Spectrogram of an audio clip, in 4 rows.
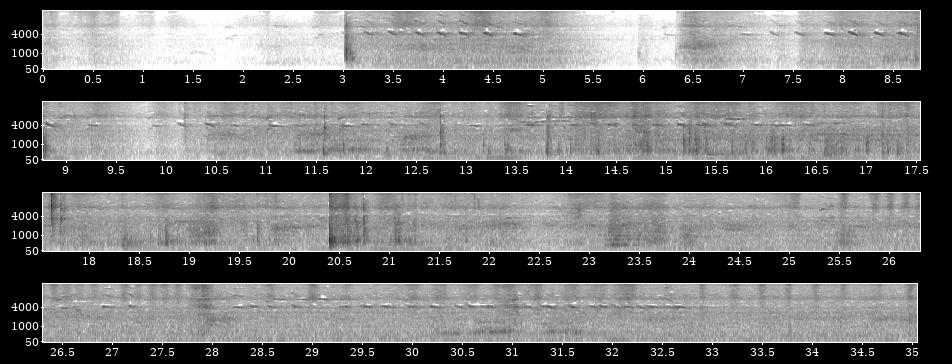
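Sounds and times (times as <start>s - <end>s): bird chirping: 1.8s - 5.2s, 6.0s - 35.0s
rustling of rolled sheet: 12.3s - 22.1s.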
